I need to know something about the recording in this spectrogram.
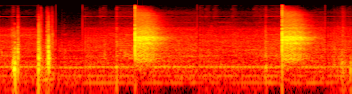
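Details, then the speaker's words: Robot arm with added plasma torch; sharp irregular clicks and louder snaps as the arm moves, suspected caused by a new zip tie clipping the limit switch. "and you see how close it is to the limit switch, I might actually be clipping on that, and that's what's giving me the problem."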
